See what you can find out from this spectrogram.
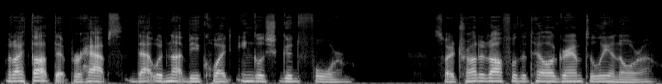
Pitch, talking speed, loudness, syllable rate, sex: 135 Hz, 200 wpm, -21 LUFS, 5.3 syllables/s, male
